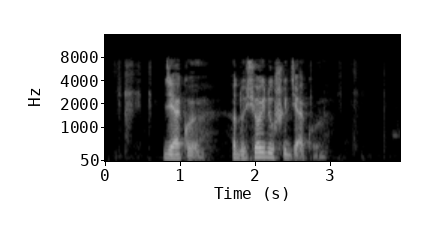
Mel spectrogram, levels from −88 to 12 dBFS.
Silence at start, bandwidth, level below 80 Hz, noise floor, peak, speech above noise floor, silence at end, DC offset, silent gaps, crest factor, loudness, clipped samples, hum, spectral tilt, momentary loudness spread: 0.25 s; 8.2 kHz; -64 dBFS; -72 dBFS; -8 dBFS; 44 dB; 1 s; under 0.1%; none; 22 dB; -27 LUFS; under 0.1%; none; -4 dB/octave; 22 LU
